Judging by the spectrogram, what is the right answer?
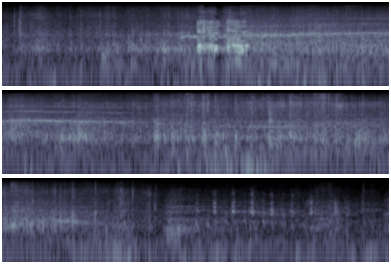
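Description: A child's long, high-pitched squeal while riding a sled downhill. It starts with a loud burst about two seconds in, is held for several seconds rising slightly in pitch, then trails off into shorter cries.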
